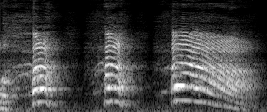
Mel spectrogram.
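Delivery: high, loud "ha" calls, last drawn out; mock laughter. Shown as a demonstration. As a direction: belt out big pretend laughs. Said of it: "everyone go".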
